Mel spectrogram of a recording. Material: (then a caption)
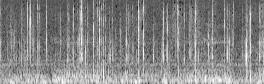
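Fabric. A red fabric plush crinkle toy, held horizontally in both hands, is squeezed and scratched with the fingertips. It makes a quiet, steady run of bright, dry crinkling crackles that stop almost instantly, over a faint low rustle.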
